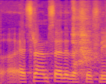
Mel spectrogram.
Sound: cough

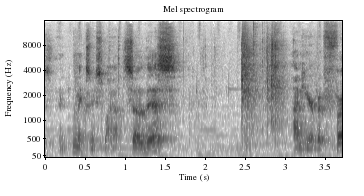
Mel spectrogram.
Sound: steel tapping

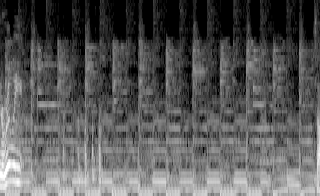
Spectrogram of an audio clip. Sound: window knocking sound

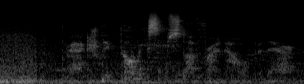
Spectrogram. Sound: whispering

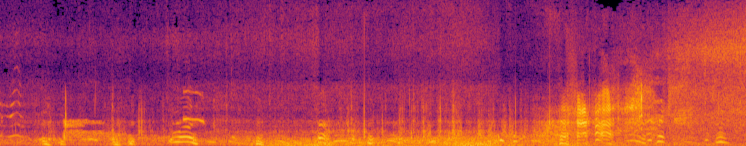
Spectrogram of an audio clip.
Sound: sounds of the waves, Laughing

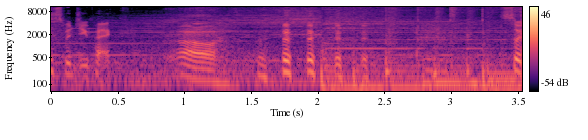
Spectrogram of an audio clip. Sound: chuckles

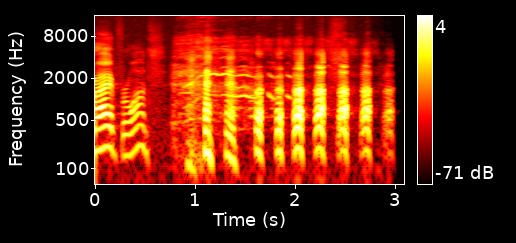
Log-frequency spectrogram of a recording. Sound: chuckles

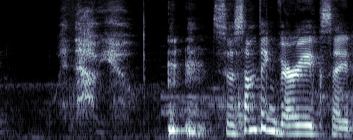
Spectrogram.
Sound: clears throat

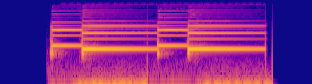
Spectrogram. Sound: door chime

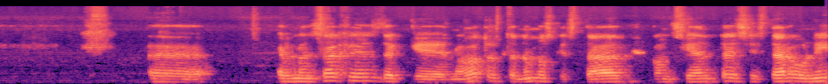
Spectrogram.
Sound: speaking in foreign language

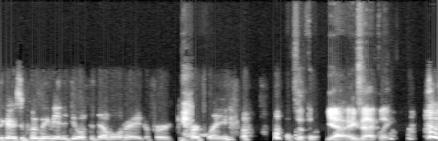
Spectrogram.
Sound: laughing

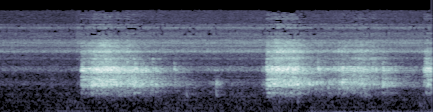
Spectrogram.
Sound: shoveling coal

